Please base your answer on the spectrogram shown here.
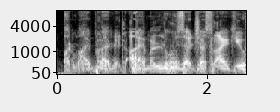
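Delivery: low monster voice; deep creature impression; imitated movie monster. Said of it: "that was really weird. Was like".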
